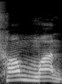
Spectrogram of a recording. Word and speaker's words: সম্মান: শব্দের প্রমিত উচ্চারণ কি আমরা যখন উচ্চারণ করি আমরা বলি না তোকে আমি সম্মান করি সম্মান করি এজ ইউজুয়াল উচ্চারণ ছয় এর মত হচ্ছে না এখানে ছ এর মত হলে সেখানে আমরা দন্তস রাখতাম তাহলে এখানে সঠিক উত্তর দেখো কোথায় সেটা এইযে সম্মান এটি হবে আমি একটু লিখে দেই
